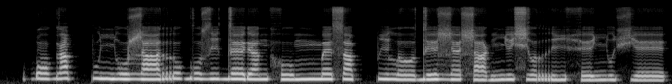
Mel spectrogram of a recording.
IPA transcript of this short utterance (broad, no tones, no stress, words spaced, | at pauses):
ɓɔɡapːu ɲo ɮaroɡozi dɛɾʲan homːɛsapːi lɤ deɮɛ ɬaɡɲeɕɤ ri heɲo çe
